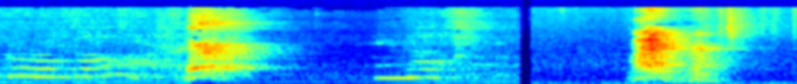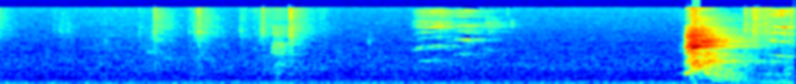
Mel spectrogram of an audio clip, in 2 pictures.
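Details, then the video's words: Three separate puppy barks, each short and harsh, spaced a few seconds apart, with human talk and a low hum at the start; taken from a compilation of cute barking puppies. "Puppies Barking - A Cute Dogs Barking Videos Compilation"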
